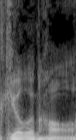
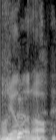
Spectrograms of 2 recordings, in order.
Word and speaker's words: Gyllenhaal: How do you pronounce his last name? Gyllenhaal. It's Gyllenhaal. Gyllenhaal.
